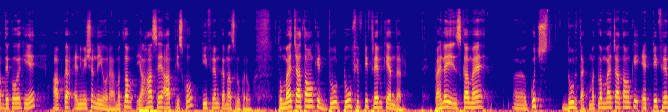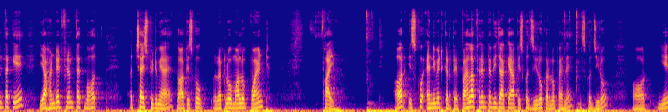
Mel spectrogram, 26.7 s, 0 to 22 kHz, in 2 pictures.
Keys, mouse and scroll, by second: 22.9-26.7 drag.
